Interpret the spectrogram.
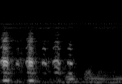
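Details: A 1-year-old male pet Sebastopol goose outside a back porch, "talking" with its owner on 14 September 2022, gives four quick nasal honks, about four per second, fading into a soft low grumble; a steady high hiss runs underneath.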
